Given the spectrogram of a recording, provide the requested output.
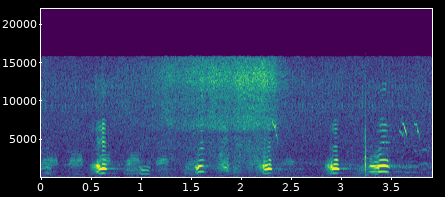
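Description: Cackling geese give short, high, yelping honks, about six in four seconds, some overlapping from several birds.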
